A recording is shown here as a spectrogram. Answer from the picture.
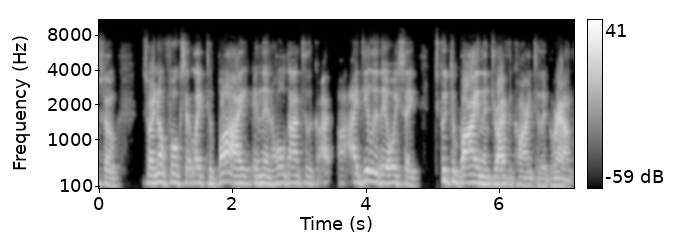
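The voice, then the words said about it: New Jersey accent. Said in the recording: “I'm in New Jersey, if you can't tell by my accent”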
